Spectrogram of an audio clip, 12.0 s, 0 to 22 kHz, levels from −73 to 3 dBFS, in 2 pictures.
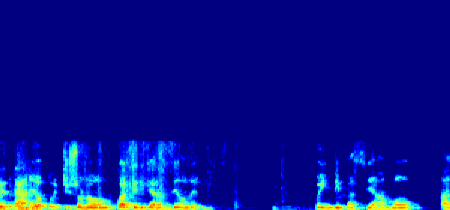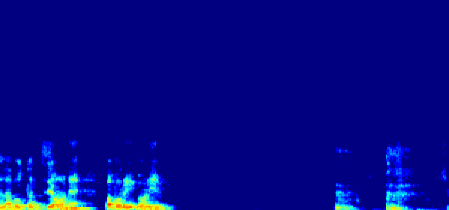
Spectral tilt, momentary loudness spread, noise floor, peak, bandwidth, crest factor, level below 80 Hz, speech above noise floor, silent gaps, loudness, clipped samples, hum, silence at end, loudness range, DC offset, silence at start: -6.5 dB/octave; 17 LU; -80 dBFS; -2 dBFS; 7.6 kHz; 18 dB; -56 dBFS; 62 dB; none; -20 LUFS; under 0.1%; none; 0.6 s; 12 LU; under 0.1%; 0 s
